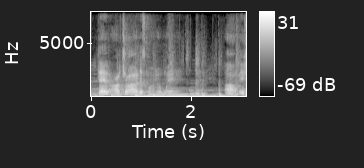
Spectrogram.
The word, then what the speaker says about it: Andrade: Is it Andre or is that how you pronounce his last name? – What did I just say? – Andre. – I think it's Andrade. – That's what I was asking because I'm like, I thought it was Andrade. – Always, yeah. Because then you'll go in some other areas where they have other Andrades and they pronounce it Andre.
